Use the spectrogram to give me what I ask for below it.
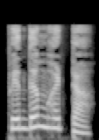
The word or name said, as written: ಪೆದ್ದಂಭಟ್ಟ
